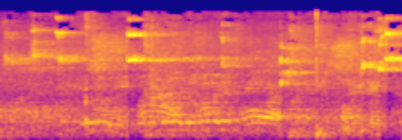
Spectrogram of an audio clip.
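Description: A basketball bouncing on a hardwood gym floor, with several short, high sneaker squeaks as the players move, and voices talking in the background of the hall.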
